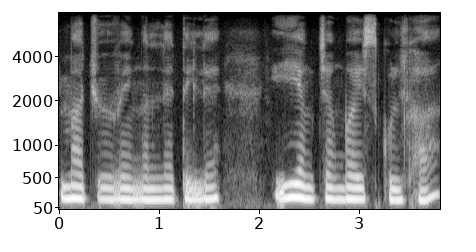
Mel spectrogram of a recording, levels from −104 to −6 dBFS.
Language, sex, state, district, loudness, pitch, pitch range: Wancho, female, Arunachal Pradesh, Longding, -14 LUFS, 175 Hz, 170-185 Hz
